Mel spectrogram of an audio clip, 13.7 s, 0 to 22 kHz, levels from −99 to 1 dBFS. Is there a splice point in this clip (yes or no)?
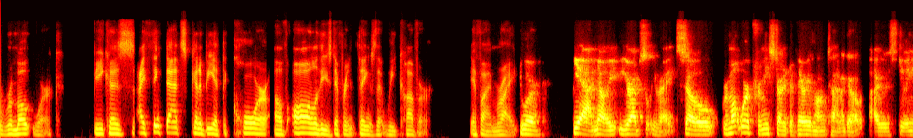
no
